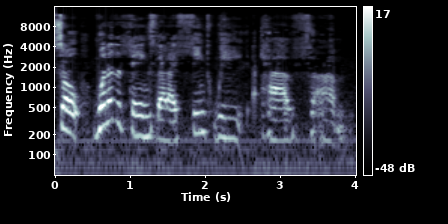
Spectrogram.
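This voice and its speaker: Through noticeable background noise, a woman talks with an American accent and ordinary pitch variation. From US, South Central Los Angeles. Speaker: political candidate. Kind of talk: radio interview. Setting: radio studio.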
